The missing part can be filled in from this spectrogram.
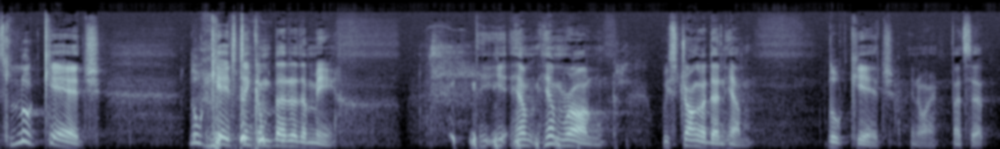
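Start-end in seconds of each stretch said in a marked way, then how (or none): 0.0-9.0 loud put-on Jamaican accent throughout. Retelling lines heard from the show's antagonist: imitating a jamaican accent. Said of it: "the only accent I have is stuck in my head is actually Jamaican".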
